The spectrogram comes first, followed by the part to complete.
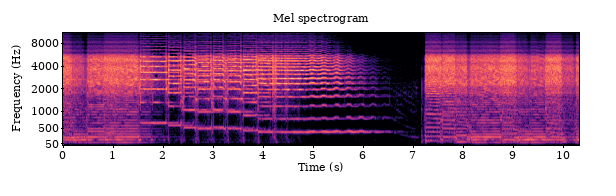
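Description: Distorted electric guitar playing a low power-chord riff, then single high notes. A held note with wide vibrato starts about four seconds in and rings out, fading almost to silence. The low riff starts again abruptly about seven seconds in.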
